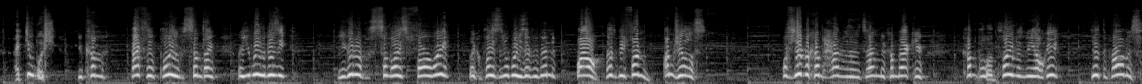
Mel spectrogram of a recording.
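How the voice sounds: In a put-on character voice with an extremely high pitch, the speaker races along at a very fast pace over faint music in the background.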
